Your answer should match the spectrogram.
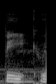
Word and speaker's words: beak: Yo siempre he pensado que era peak, hasta que hemos hecho este vídeo. – It's beak with a B.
